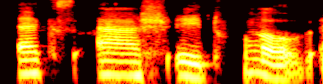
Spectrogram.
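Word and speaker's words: X Æ A-12: What he says it's pronounced as, it's X Ash A12, and says that his partner was the Arch Angel 12.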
